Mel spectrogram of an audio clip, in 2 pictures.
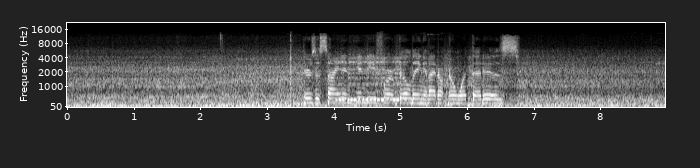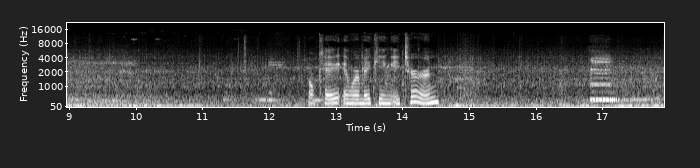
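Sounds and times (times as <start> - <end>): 
dense street traffic with buses and motorcycles rumbling: 0.0 - 17.9
overlapping car horns: 3.6 - 5.9, 8.7 - 10.4, 11.2 - 13.4, 16.8 - 17.9
speech: 3.6 - 7.1, 12.6 - 14.8.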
